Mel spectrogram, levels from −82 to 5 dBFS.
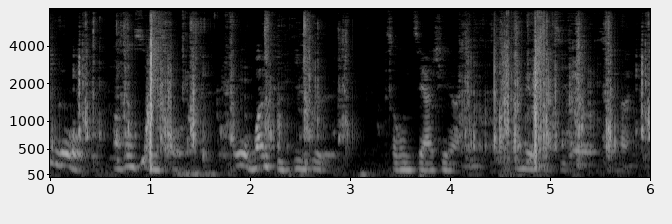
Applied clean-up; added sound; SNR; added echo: classical method log-MMSE.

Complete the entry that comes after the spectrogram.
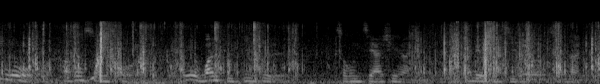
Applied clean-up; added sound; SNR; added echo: none; Livestock, farm animals, working animals; -4 dB; none.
